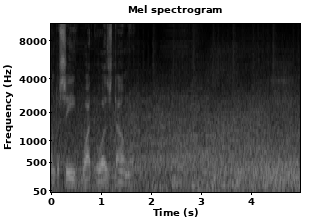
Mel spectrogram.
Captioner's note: jet engine noises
